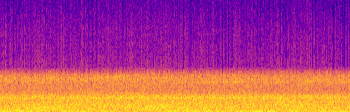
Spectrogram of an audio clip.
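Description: Jet engines running on an aircraft carrier's flight deck: a loud, steady roar that holds level throughout.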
